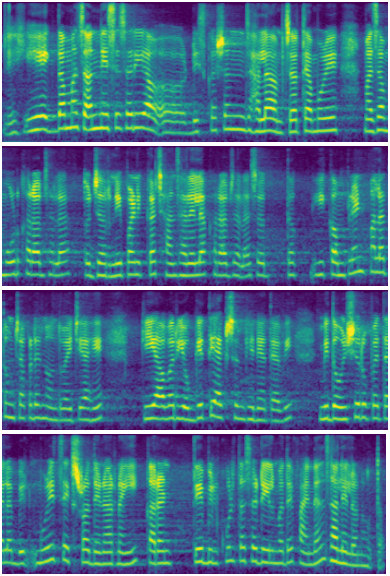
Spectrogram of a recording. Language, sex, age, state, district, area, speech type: Marathi, female, 30-45, Maharashtra, Buldhana, urban, spontaneous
